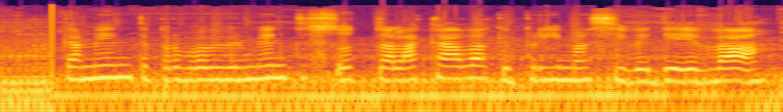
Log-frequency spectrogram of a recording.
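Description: A woman at a moderate pace amid loud background noise. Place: motorbike. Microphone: helmet.

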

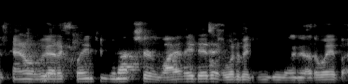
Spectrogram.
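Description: Against a quiet background, a man is talking. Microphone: video call.

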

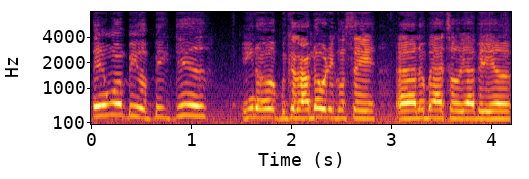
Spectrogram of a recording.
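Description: Against light background noise, a man talks at a very fast pace in a high pitch with ordinary pitch variation, the sound dry with no echo. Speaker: vlogger. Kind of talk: casual vlog chat. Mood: annoyed, venting. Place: car. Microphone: phone near.

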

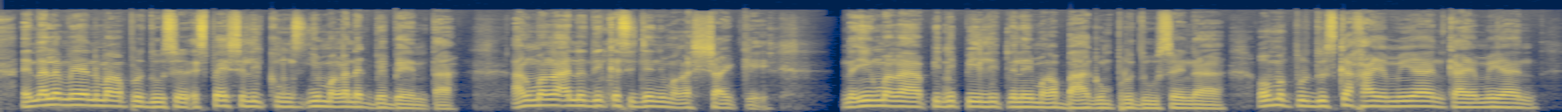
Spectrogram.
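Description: Over a quiet background with a dry sound with no echo, a man with a dark, mellow tone talks at a fairly quick pace with lively intonation. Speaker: show host and media producer; show host. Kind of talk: casual chat. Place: studio. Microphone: studio mic.

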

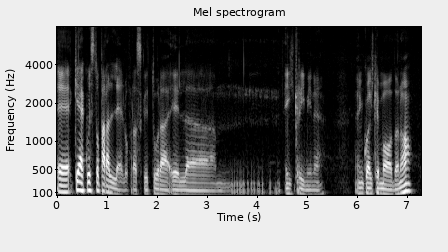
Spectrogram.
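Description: A man's lively intonation in a dry sound with no echo. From Umbria, Italy (Perugia); Umbria. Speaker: moderator and teacher; moderator, teacher. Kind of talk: live talk interview. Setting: festival stage with audience. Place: open country. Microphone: handheld.

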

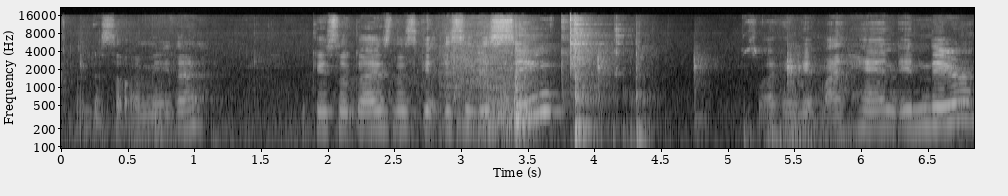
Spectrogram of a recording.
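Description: A woman speaks at a moderate pace with a medium pitch, ordinary pitch variation and a slightly mellow tone over faint background noise.

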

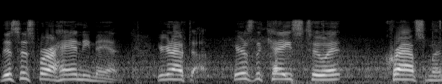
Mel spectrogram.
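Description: This man's voice sits high in pitch and sounds animated, with light background noise and a dry sound that has no echo. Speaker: auctioneer. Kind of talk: sales pitch. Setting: warehouse, outdoors in sun. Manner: animated, chatty, salesman patter. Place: street.

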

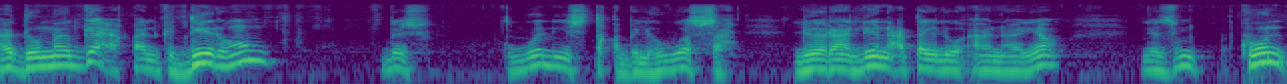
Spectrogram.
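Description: At a moderate pace, a man with an Algerian accent speaks in a dark, mellow tone, his pitch swinging very widely between long, frequent pauses. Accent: Algerian Arabic with French loanwords. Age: 50s. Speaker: father of a sick child. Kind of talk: interview testimony. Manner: halting. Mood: worried, pleading for help. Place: home room.

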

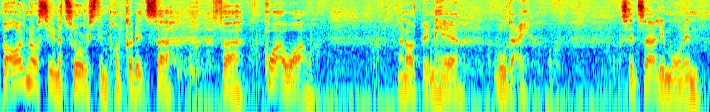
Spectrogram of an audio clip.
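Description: A man speaks at a moderate pace and medium pitch with a slightly mellow tone. His pitch varies in an ordinary way over faint background noise.

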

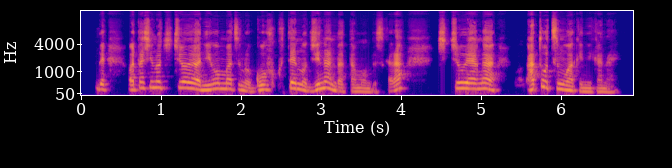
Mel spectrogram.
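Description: On a very clean recording with a silent background, a man with a high pitch talks at a moderate pace, his loudness swinging widely. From Fukushima, Japan. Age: 60s. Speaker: doctor. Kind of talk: lecture.

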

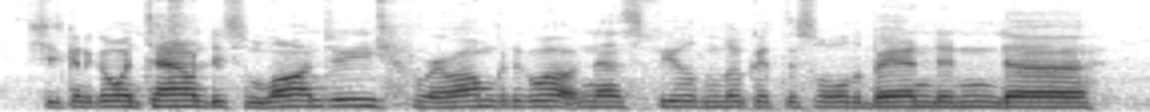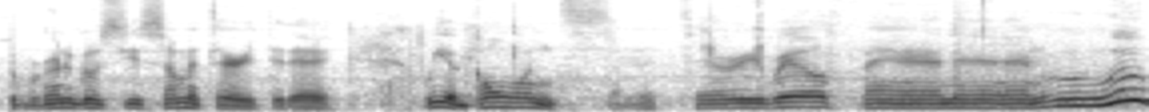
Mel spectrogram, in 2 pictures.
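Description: The pace is moderate, with ordinary pitch variation. Light background noise is present. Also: man. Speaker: travel vlogger. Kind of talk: casual vlog chat. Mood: cheerful, relaxed. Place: street. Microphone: phone near.

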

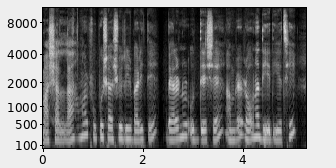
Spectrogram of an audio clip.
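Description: A woman is speaking. Her pitch is medium, with fairly even intonation. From Bangladesh, Dhaka. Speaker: vlogger. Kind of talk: vlog narration.

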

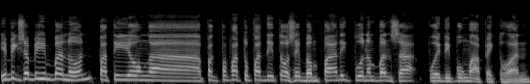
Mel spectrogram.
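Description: Talking at a very fast pace with hardly any pauses, a man with a high pitch and lively intonation keeps his loudness very even, in a very clean recording with a silent background and a dry, close sound with no echo. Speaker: radio host. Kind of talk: broadcast interview.

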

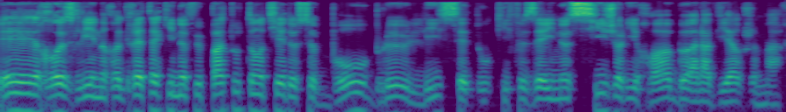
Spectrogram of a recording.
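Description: With a plain, everyday voice, a man at a fairly low pitch and ordinary pitch variation talks at a fairly slow pace with hardly any pauses. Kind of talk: audiobook narration of a children's story. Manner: calm, measured storyteller's delivery.

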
